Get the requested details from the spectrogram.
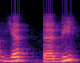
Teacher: تا کی تشدید ادا کیجیے، اوپر فتح ہے نیچے کسرہ، یتبی، یتبے نہیں کہنا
